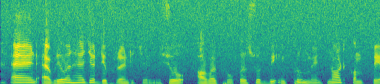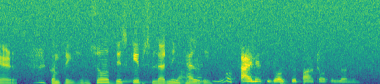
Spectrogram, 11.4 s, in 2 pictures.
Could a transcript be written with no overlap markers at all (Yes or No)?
No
